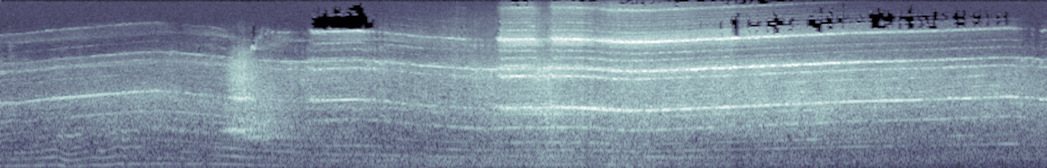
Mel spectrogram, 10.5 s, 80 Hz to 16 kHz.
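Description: Audi S1 Hoonitron's electric drivetrain whining at high pitch as the car drives up the hill, with a short noisy burst about two and a half seconds in. The whine gets much louder about five seconds in as the car passes close by, and its pitch dips and then climbs again.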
